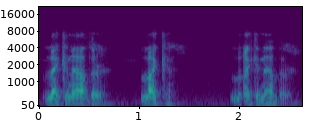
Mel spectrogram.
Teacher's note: So in this case, like, even though the spelling is L-I-K-E, E is silent. So basically we are connecting the last sound k with the following sound schwa. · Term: linking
